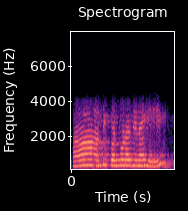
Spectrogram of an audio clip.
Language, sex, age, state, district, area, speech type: Odia, female, 45-60, Odisha, Angul, rural, conversation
